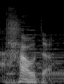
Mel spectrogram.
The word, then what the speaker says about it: Gouda: And it would be somewhere around 1184 when the first records of the famous Gouda showed up or pronounced how if we're trying to be Dutch about it.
